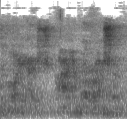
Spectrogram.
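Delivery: very low Scottish film-star voice; deep, slushy Scottish, no attempt at Russian; Sean Connery. Film star claiming to be Russian, deep Scottish impression. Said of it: "Then the next film he comes on".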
